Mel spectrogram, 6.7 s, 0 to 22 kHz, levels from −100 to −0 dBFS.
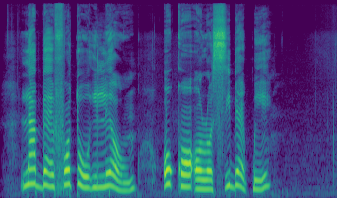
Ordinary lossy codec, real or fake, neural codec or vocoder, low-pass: none; real; none; none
